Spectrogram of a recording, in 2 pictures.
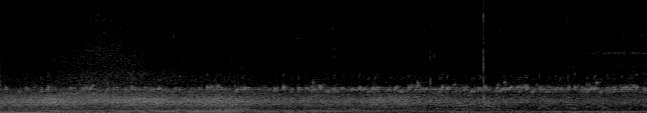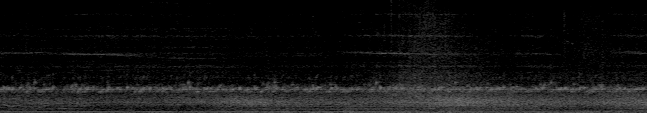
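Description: Movie-trailer soundtrack playing through a tinny drive-in window speaker: thin and hissy with no high end, over a low steady hum.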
